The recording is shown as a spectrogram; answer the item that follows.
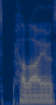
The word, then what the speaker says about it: Pelayo: And then also Pilau? How do you pronounce it? – I believe it's Pelayo Sanchez.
